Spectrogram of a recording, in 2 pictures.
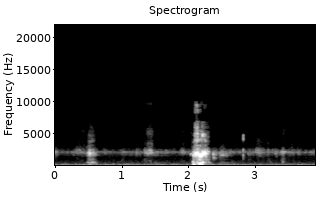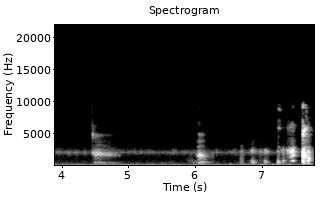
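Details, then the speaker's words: A postpartum woman sneezing about six times in a row: several short, sharp bursts of air in a quiet room with a steady background hum. "Oh my god, I just sneezed like 6 times in a row. Oh no. Oh my god, I've never sneezed that many times in a row."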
